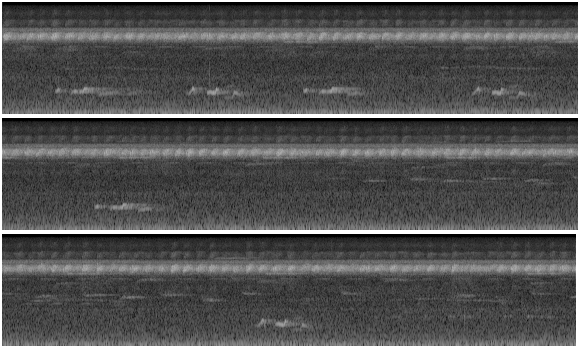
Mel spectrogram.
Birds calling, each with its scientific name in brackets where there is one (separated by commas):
Pygmy Antwren (Myrmotherula brachyura), Black-faced Antthrush (Formicarius analis), Hauxwell's Thrush (Turdus hauxwelli), Piratic Flycatcher (Legatus leucophaius), Thrush-like Wren (Campylorhynchus turdinus)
